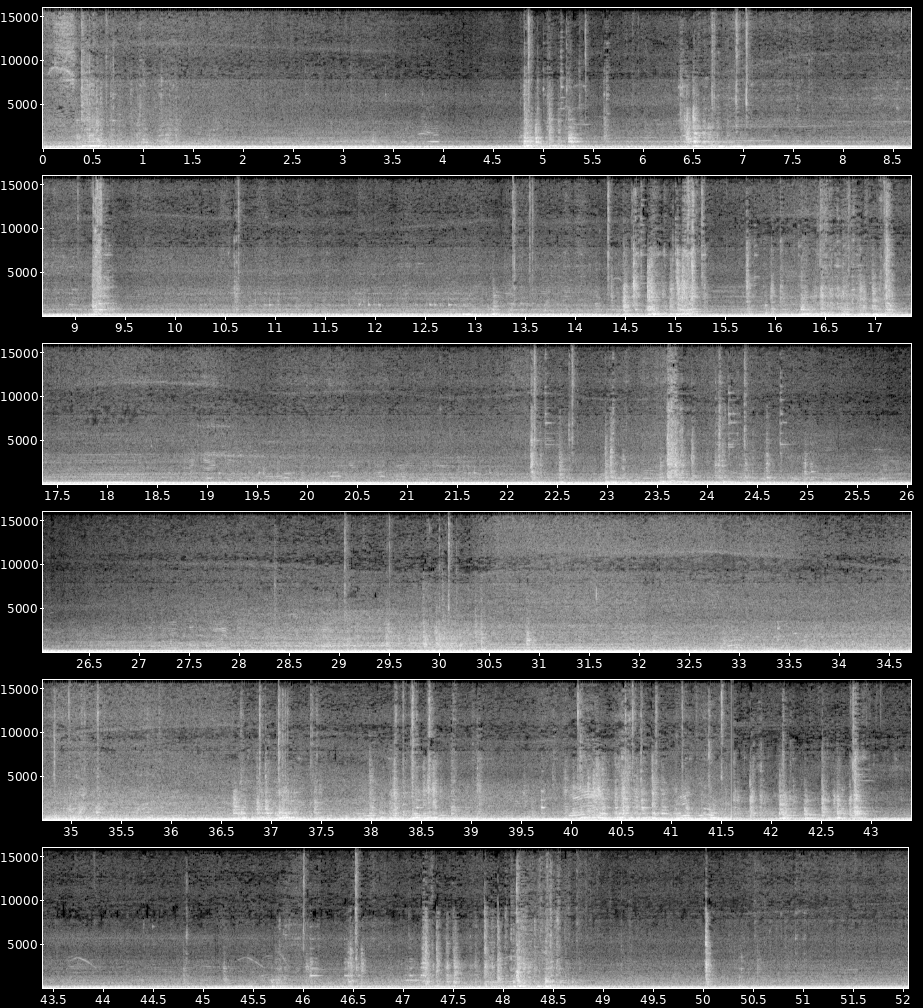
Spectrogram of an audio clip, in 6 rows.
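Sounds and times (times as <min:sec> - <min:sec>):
excavator diesel engine droning: 0:00.0 - 0:52.0
metallic clanks and knocks: 0:04.8 - 0:09.7, 0:11.8 - 0:17.4, 0:22.1 - 0:25.3, 0:34.8 - 0:43.3, 0:44.8 - 0:48.9.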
